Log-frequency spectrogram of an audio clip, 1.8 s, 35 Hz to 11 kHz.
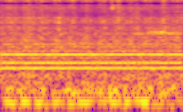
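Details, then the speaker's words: Circa 1985-86 Lasko-made Super 3713 20" box fan, 3-speed shaded-pole 6-pole plastic motor, before restoration: on low speed the motor runs very slow with a pronounced steady high whine over soft blade hum; motor whine and slow speed, cause not yet found. "anyways yeah you can start to hear the whining sound yeah i don't know the motor hasn't blown up on me yet so it's not dead and low it's really slow on low very whiny"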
